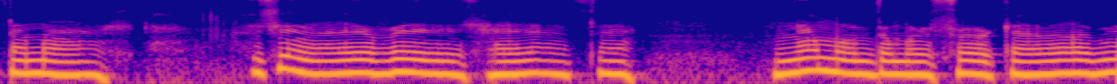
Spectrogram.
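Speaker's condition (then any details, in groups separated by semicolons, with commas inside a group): ALS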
